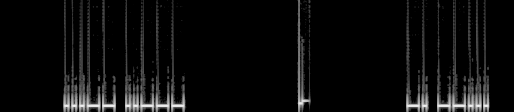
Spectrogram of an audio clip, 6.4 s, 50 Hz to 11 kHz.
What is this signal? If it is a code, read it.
Morse code, heard as a keyed tone, about 25 wpm, 700 Hz. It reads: 32 N7
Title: Common Cut Numbers - 2-Digit 25wpm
